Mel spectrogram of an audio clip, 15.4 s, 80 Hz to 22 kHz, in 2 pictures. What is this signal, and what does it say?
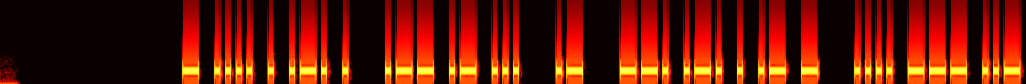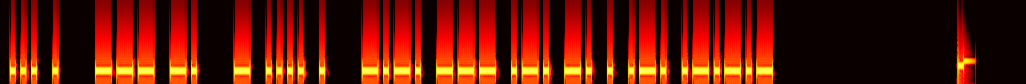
Morse code, heard as a keyed tone, about 30 wpm, 700 Hz. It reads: THERE WAS A GREAT HOUSE ON THE CORNER.
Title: Sentences from Top 1600 Words 30wpm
